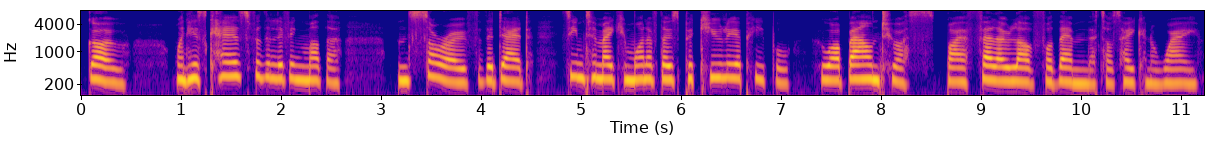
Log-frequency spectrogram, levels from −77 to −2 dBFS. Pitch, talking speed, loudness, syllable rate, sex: 240 Hz, 200 wpm, -19 LUFS, 5.5 syllables/s, female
